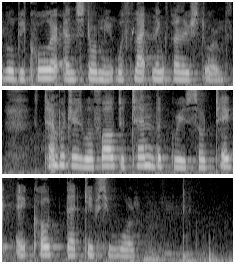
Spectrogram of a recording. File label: weather forecast; englisch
